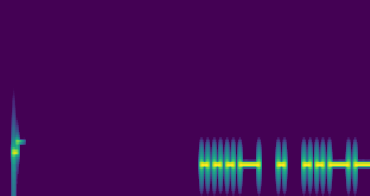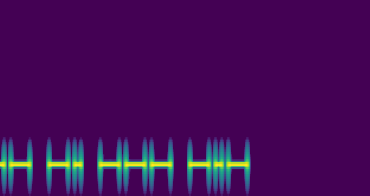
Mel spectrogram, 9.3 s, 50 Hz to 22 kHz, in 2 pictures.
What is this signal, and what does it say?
Morse code, heard as a keyed tone, about 15 wpm, 700 Hz. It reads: VE2NOK
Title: DXCC-100 Call Signs - 6 Characters - 15wpm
